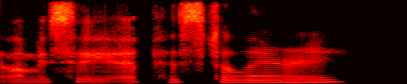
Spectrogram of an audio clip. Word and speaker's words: epistolary: Epistolary, but I'm not sure if I am pronouncing it right. Let me see. Epistolary.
